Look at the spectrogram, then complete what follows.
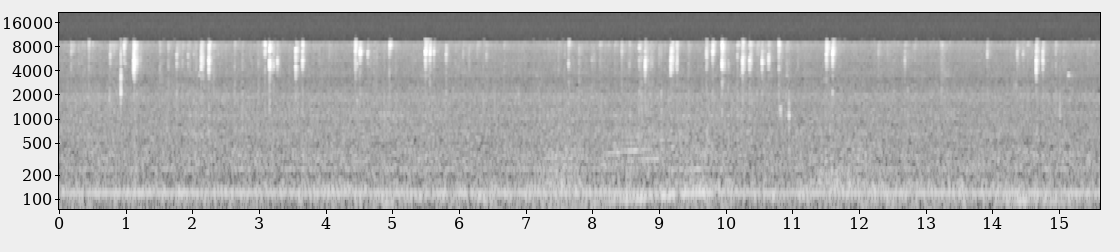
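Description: Faint typing on a computer keyboard: irregular key clicks, some in quick runs, over a low steady hum.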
